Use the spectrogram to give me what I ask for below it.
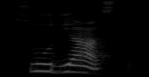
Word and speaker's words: सूर्यास्त: सूर्यास्त, सूर्यास्त, सूर्यास्त में र का उच्चारण आधा हो रहा है तो यहाँ पे हम रेफ की मात्रा लगाएंगे। र की दो मात्राएं होती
